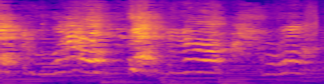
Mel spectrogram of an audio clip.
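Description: Cockatoo chattering in a speech-like, human-mimicking voice in short bursts, with a song playing in the background.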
